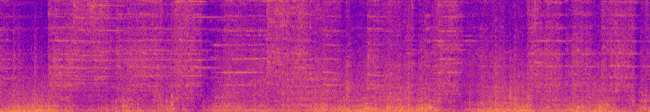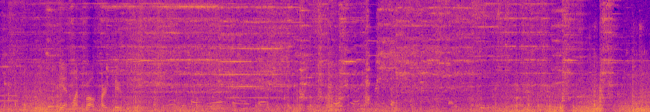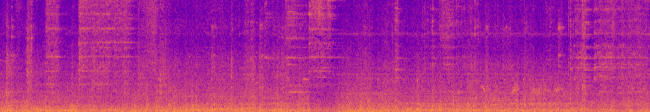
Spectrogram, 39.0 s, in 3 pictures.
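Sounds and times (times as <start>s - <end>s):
diesel locomotive rumble: 0.0s - 39.0s
freight train wheels clattering: 0.0s - 39.0s
high wheel squeal: 1.0s - 6.8s, 15.3s - 24.5s.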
